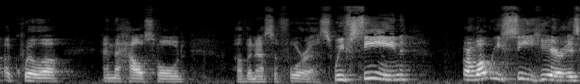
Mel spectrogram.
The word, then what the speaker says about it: Onesiphorus: In verse 19, again, it says, "Greet Prisca and Aquila and the household of Onesiphorus." I looked up how to pronounce that word, and that's how they said to pronounce it. Onesiphorus.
